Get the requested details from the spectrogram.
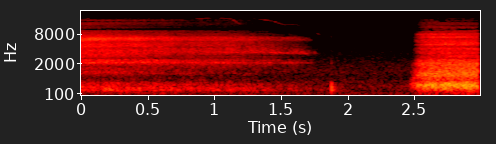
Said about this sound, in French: Au fur et à mesure que nous soufflons,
